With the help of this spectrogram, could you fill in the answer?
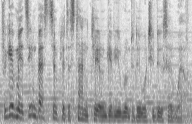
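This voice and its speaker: A gentlemanly British secret agent in a game cutscene, over loud music. His British accent is genteel and courteous, and his pitch rises and dips dramatically through every unruffled, understated phrase. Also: sing-song, fast. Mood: smooth, courteous. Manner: polite, genteel, theatrically understated. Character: suave, unflappable gentleman British intelligence agent. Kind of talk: video game cutscene voice acting.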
